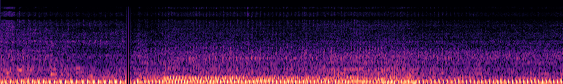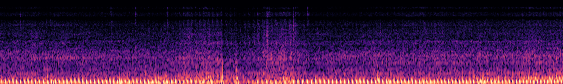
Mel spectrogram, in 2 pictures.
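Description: A motorcycle engine putters steadily up close.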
